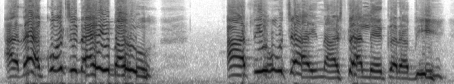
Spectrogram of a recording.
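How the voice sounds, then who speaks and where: A woman plays an elderly mother-in-law from a cartoon moral tale, scolding and sly. Her high voice drags out each complaint slowly and theatrically. The sound is close and dry. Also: big pitch swings, no echo, full character voice. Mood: exasperated. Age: older. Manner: theatrical, nagging, drawn-out delivery. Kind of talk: Hindi animated moral story voice acting.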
